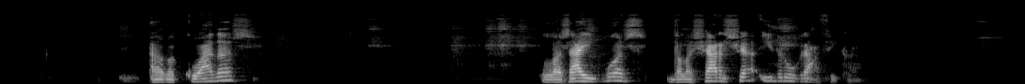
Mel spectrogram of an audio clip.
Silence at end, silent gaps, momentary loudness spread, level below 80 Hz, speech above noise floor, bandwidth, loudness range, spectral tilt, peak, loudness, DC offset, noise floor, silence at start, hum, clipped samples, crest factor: 1.75 s; none; 21 LU; -78 dBFS; 55 dB; 11.5 kHz; 9 LU; -4.5 dB/octave; -2 dBFS; -25 LUFS; under 0.1%; -81 dBFS; 1.25 s; none; under 0.1%; 28 dB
